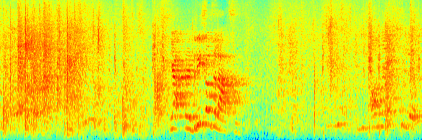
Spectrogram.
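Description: Children's feet scuffle and slap on a hard floor.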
